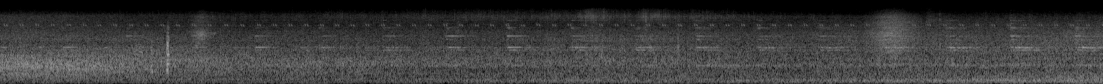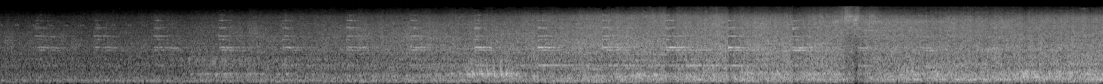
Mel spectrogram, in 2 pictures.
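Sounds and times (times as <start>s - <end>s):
freight train passing: 0.0s - 22.0s.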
